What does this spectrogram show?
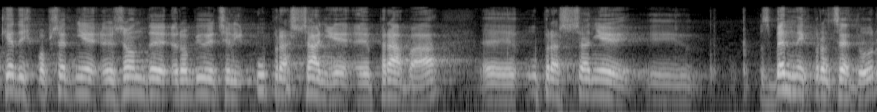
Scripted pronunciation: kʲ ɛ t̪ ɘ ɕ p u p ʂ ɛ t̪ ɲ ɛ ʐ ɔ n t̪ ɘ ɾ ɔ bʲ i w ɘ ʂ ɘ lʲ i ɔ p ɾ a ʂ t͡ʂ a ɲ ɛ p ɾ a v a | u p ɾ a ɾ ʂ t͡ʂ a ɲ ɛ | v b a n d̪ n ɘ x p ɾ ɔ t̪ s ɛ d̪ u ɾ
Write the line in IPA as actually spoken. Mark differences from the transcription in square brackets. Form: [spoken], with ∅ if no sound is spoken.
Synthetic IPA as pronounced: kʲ ɛ [d̪] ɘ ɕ p [ɔ] p ʂ ɛ [d̪] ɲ ɛ ʐ ɔ n [d̪] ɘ ɾ ɔ bʲ i w ɘ [t͡ʂ] ɘ lʲ i [u] p ɾ a ʂ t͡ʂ a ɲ ɛ p ɾ a v a | u p ɾ a [∅] ʂ t͡ʂ a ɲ ɛ | [z] b [ɛ] n d̪ n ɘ x p ɾ ɔ t̪ s ɛ d̪ u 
